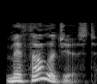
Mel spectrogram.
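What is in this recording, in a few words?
"mythologist", British English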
